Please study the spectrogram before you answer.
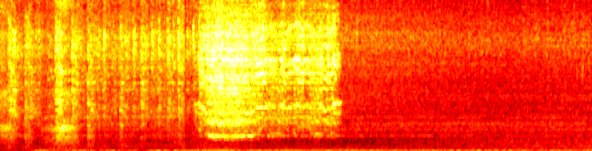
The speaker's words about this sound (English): Now the car it's just running. Was that you?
